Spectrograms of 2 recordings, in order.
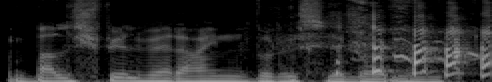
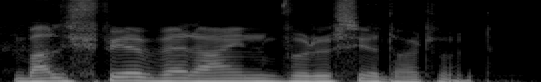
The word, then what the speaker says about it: Ballspielverein Borussia Dortmund: Ballspielverein Borussia Dortmund. – Say it again. – Ballspielverein Borussia Dortmund.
